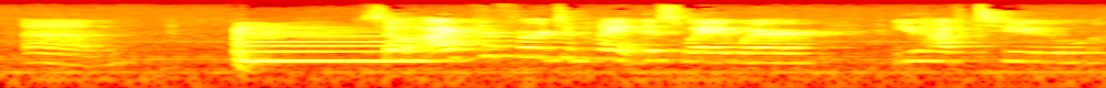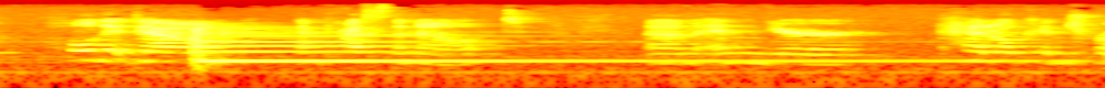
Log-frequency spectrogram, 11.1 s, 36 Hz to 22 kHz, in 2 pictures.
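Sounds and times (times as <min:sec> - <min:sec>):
digital piano single note: 0:01.2 - 0:02.4, 0:06.4 - 0:11.0.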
